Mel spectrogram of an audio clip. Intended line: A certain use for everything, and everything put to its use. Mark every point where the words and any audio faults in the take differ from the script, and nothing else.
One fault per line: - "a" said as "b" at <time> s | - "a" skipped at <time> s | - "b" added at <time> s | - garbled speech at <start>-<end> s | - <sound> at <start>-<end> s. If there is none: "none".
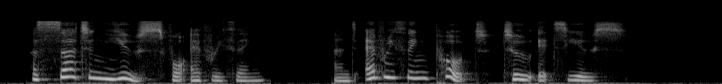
none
